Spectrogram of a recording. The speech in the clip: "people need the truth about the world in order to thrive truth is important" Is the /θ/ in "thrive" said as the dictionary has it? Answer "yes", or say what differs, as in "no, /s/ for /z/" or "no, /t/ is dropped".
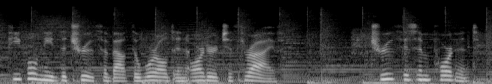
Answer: yes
